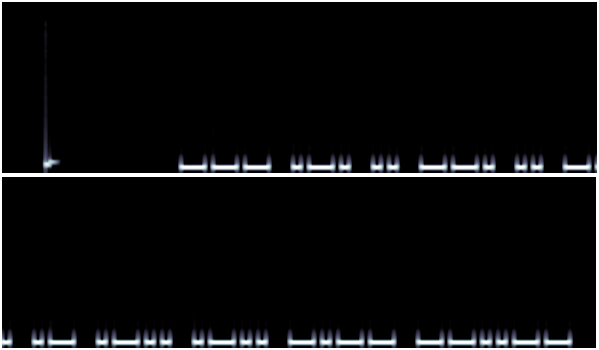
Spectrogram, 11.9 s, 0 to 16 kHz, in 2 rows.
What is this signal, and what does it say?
Morse code, heard as a keyed tone, about 15 wpm, 700 Hz. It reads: ORIGINALLY,
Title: Sentences from Top 1500 Words 15wpm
